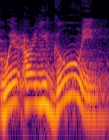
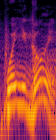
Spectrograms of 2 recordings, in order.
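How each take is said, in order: First: The word 'are' is fully pronounced. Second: The word 'are' is dropped entirely.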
